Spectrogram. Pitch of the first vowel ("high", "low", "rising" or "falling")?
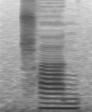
high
